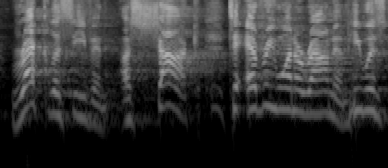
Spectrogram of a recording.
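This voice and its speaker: A man speaks in a raised, projected voice. His pitch is high. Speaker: pastor. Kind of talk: sermon.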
